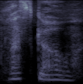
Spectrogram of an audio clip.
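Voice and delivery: weary whisper. Acted. Tasha sighs, defeated.

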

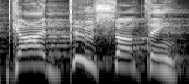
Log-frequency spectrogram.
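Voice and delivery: high, urgent plea to God; crying out. Acted. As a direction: plead desperately, piling up each appeal. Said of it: "He was crying out to God".

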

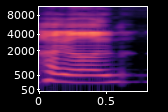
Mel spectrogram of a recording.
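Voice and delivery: ordinary delivery

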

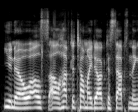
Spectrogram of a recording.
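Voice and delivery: usual speaking voice

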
